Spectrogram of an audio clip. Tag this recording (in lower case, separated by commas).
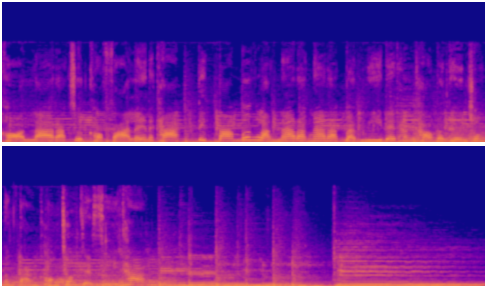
speech, music, slide guitar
